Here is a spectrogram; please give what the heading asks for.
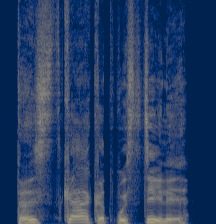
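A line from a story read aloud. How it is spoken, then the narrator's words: Loud shout. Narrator (Russian): крикнул на весь ресторан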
